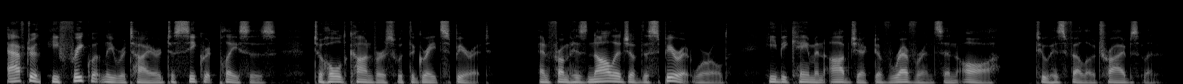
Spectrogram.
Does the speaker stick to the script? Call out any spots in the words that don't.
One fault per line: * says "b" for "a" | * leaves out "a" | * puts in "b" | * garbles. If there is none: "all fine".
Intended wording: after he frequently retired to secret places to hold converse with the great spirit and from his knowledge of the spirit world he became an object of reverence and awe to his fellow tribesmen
all fine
